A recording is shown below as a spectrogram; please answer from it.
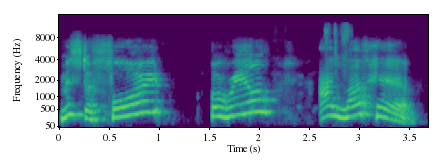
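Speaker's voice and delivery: high, slow mock-smitten gushing; swooning schoolgirl. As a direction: imitate a girl gushing over her teacher. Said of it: "I was like".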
